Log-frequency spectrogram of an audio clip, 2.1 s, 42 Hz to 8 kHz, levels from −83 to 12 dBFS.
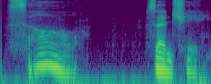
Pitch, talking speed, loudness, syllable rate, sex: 105 Hz, 85 wpm, -18 LUFS, 2.2 syllables/s, male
